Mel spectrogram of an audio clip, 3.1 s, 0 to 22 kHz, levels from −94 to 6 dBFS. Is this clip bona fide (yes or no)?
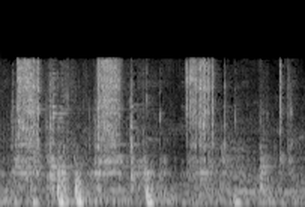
yes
